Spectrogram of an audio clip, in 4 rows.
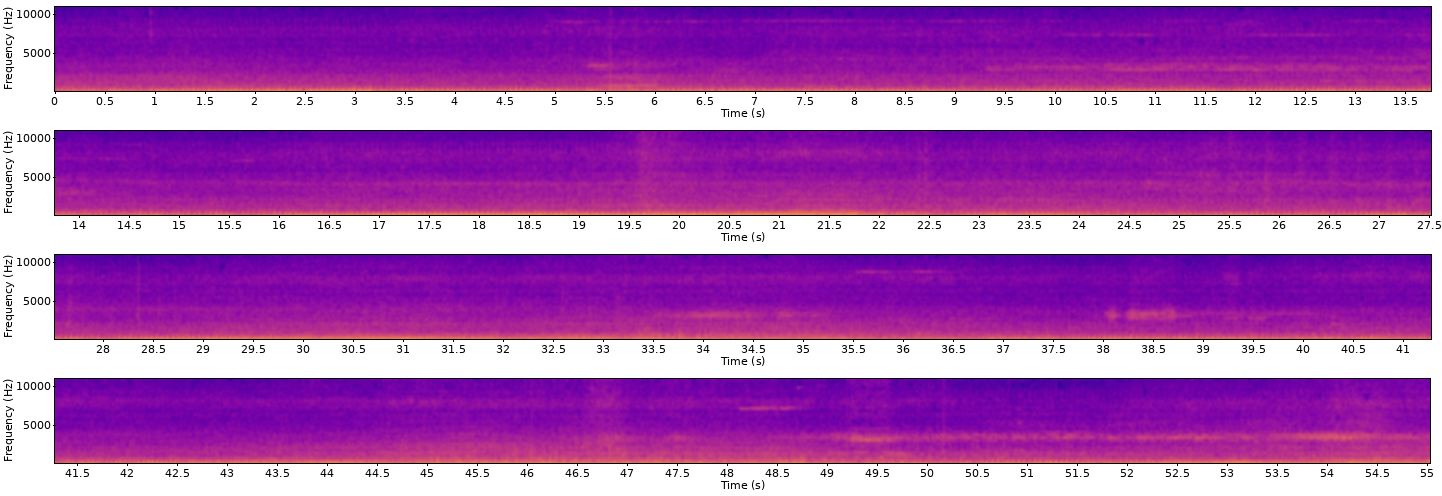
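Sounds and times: motor vehicle rumble: 0:14.1 - 0:38.0, 0:38.8 - 0:55.0.

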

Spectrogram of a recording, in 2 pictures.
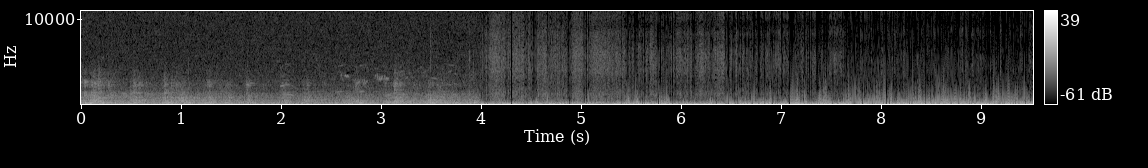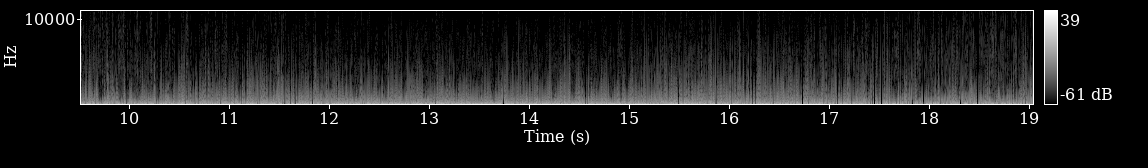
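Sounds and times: wind buffeting microphone: 0:00.0 - 0:10.2.

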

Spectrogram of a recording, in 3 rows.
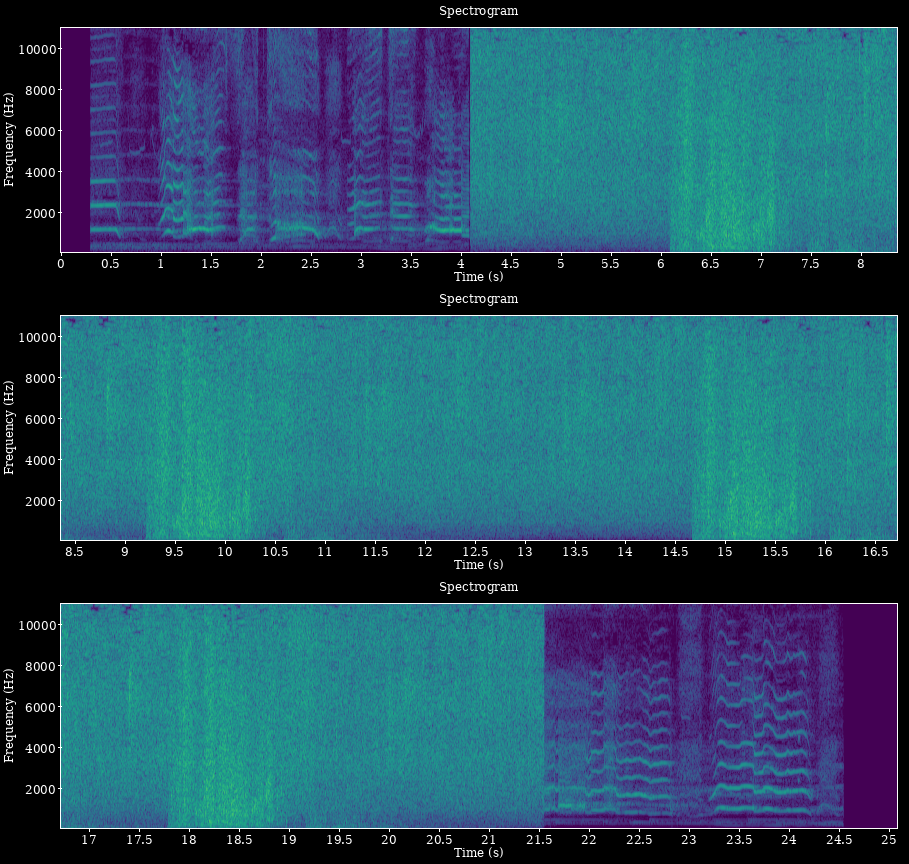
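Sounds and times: heavy rain: 0:04.1 - 0:21.6
thunder rolling: 0:04.1 - 0:21.6.

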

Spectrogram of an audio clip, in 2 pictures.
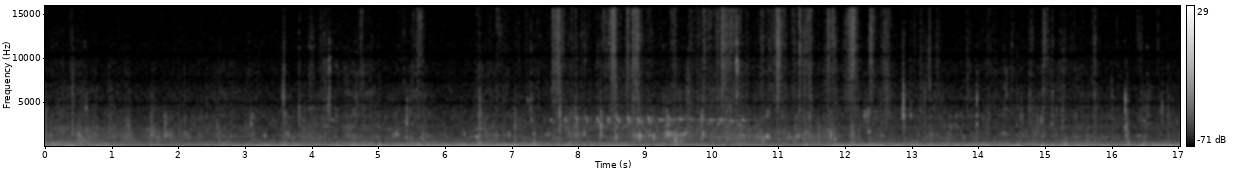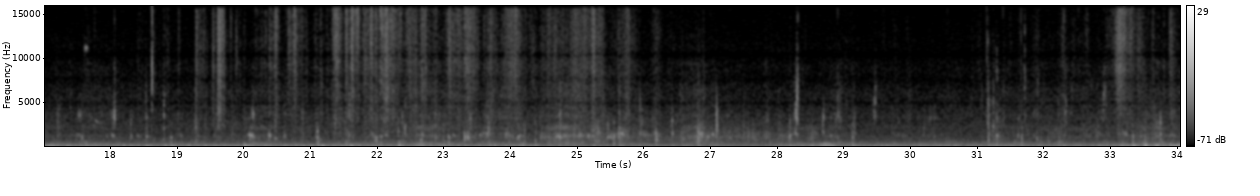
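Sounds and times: faint ticks and crackles: 0:00.0 - 0:34.0.

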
